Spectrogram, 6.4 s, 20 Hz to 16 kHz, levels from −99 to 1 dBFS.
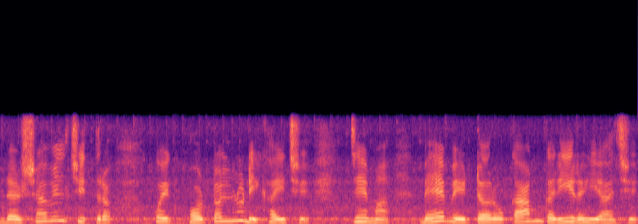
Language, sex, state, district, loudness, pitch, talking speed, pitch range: Gujarati, female, Gujarat, Valsad, -15 LUFS, 230 Hz, 130 wpm, 215-270 Hz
